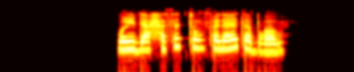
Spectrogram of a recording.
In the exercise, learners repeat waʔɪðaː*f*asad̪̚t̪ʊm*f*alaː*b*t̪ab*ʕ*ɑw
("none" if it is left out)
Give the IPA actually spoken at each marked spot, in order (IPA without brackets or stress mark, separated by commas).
ħ, f, none, ɣ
